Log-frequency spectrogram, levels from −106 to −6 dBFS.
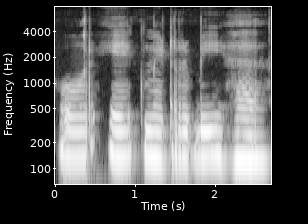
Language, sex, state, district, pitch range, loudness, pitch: Hindi, male, Uttar Pradesh, Saharanpur, 130-140 Hz, -15 LUFS, 135 Hz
